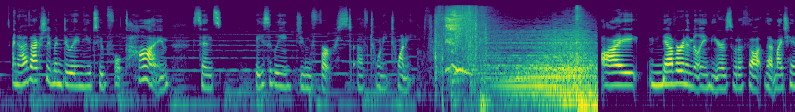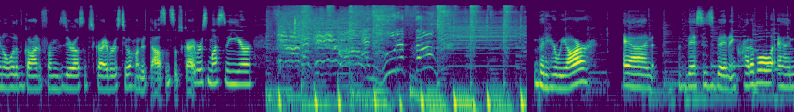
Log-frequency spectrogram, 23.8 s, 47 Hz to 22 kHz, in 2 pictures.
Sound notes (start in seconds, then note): 6.6 child gasping; 8.3 dramatic thud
